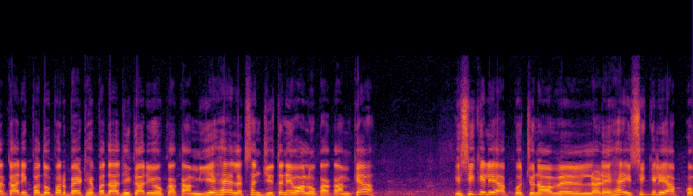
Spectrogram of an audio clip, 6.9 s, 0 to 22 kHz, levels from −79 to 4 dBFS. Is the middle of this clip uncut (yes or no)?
yes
